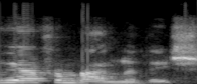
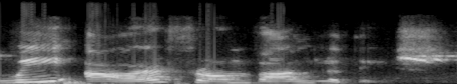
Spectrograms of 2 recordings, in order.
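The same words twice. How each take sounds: First: The phrase is spoken quickly. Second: The phrase is spoken slowly and loudly. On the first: The speaker calls it wrong. "You are saying like this" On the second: The speaker calls it right. "your volume should be high, but the pace should be slow"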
